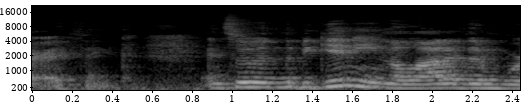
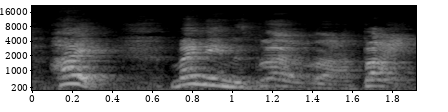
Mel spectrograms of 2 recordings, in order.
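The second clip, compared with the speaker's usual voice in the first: put-on excited kid; 7 semitones higher, 8 dB louder than usual. Kids rushing their English.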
